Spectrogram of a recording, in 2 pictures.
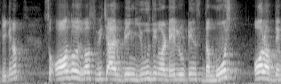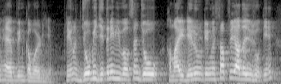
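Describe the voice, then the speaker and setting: High-voiced Indian English teacher drilling. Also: male voice. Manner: drills Hindi-English sentence pairs, switching languages, with frequent "ठीक है ना?". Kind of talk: online spoken-English lesson.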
